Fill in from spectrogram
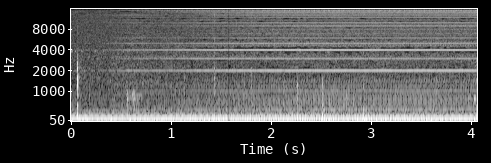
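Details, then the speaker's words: Home recording setup with a USB sound card: a steady low 60 Hz ground loop hum with a thin, constant high-pitched whine on top. The noise comes from the computer via the USB cables, fixed with a USB isolator. "Yep, that nasty high-pitched whine. If you listen close, you can hear that there's actually a ground loop noise there. There's a low-pitched 60 hertz hum, but there's also that high pitch noise on top of it,"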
